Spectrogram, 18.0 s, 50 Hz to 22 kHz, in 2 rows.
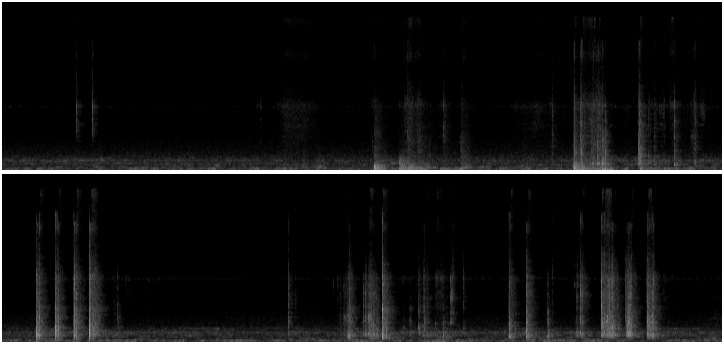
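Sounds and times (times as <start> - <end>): plastic packaging rustling and clatter: 6.6 - 8.8, 13.2 - 14.8
sharp plastic clicks: 9.4 - 10.5, 12.6 - 14.8, 15.4 - 17.3.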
